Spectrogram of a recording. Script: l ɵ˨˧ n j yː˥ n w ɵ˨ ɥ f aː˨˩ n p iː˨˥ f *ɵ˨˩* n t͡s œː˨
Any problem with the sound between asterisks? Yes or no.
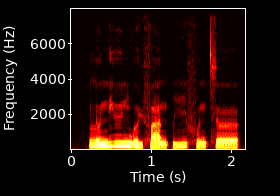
no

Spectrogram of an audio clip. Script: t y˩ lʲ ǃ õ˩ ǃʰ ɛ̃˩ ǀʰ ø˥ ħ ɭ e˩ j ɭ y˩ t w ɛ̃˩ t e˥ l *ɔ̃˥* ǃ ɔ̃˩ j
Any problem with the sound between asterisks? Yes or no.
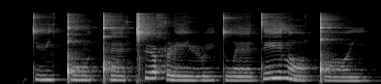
yes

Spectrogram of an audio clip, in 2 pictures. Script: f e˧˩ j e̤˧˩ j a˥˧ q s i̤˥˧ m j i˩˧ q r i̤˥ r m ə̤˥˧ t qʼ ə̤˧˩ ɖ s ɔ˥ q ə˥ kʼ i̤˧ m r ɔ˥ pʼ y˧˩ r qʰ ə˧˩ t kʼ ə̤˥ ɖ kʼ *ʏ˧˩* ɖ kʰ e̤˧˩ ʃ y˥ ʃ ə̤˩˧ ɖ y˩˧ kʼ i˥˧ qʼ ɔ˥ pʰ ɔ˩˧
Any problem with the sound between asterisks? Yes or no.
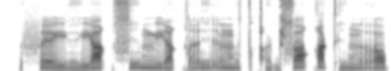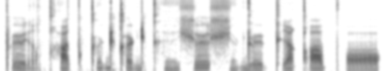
yes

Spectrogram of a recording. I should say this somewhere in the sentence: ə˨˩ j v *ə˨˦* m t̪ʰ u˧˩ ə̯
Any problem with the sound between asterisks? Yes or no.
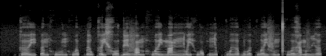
no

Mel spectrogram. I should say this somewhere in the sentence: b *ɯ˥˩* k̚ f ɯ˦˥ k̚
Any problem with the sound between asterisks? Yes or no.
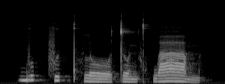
yes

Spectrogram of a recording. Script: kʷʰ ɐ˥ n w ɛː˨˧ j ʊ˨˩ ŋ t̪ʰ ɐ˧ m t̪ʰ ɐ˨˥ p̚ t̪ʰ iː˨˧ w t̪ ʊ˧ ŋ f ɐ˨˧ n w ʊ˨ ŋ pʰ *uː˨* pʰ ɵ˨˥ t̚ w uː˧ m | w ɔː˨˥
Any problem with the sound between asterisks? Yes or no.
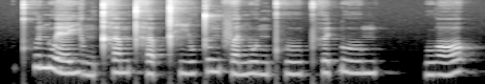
no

